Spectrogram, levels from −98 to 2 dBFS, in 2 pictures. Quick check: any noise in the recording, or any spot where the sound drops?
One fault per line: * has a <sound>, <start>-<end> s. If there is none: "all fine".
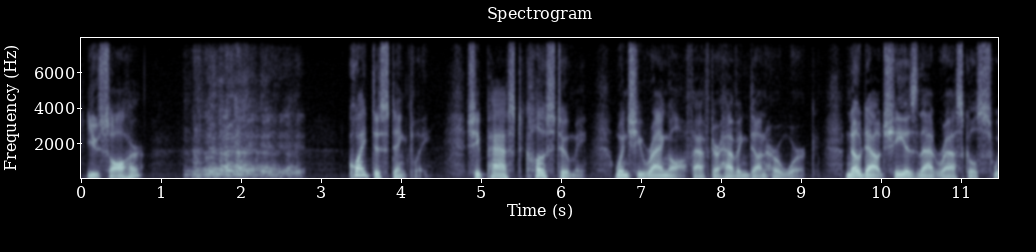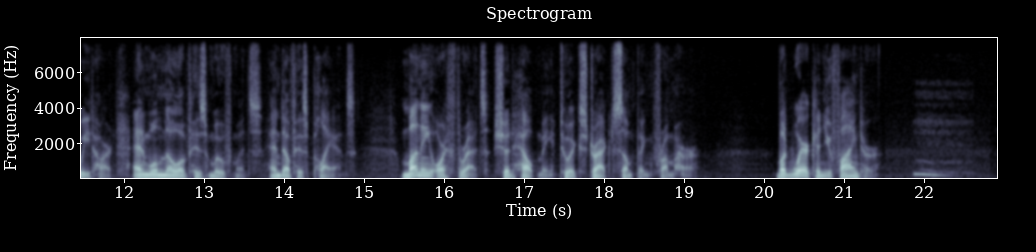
* has a laugh, 1.3-2.8 s
* has a sigh, 21.9-22.6 s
